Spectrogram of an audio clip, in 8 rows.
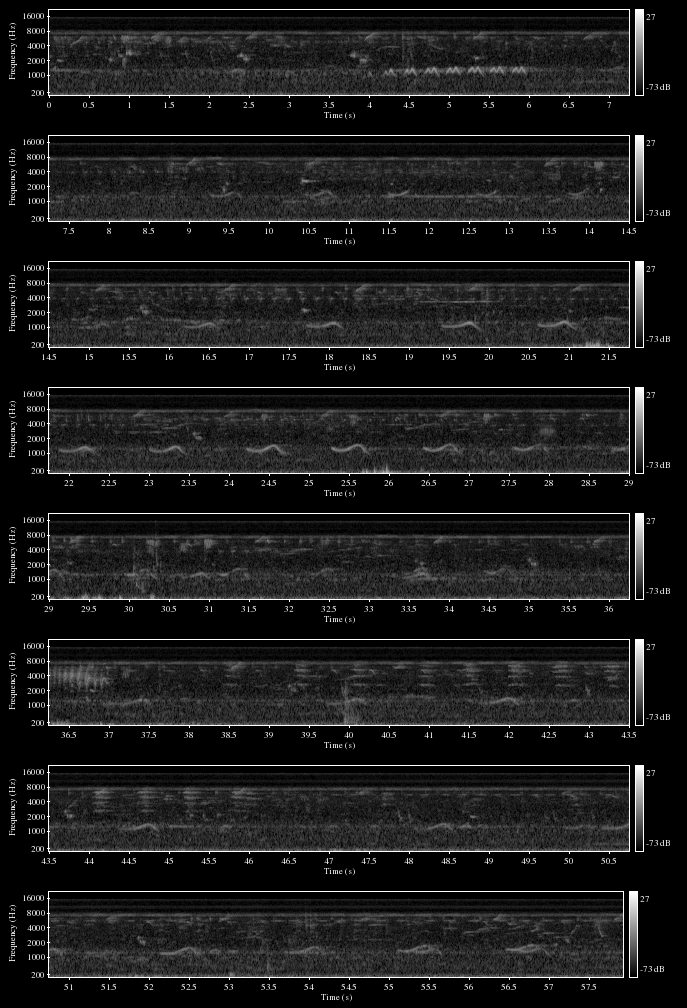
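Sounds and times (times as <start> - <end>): bird chirping: 0.0 - 57.9
faint high insect whine: 0.0 - 57.9
low thumps on microphone: 39.8 - 40.3.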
